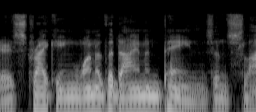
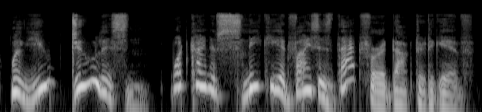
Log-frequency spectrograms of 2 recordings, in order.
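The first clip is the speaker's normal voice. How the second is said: higher and louder, outraged friend; indignant Tiger; 4 dB louder than usual. Acted. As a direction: scoff at the sneaky advice.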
